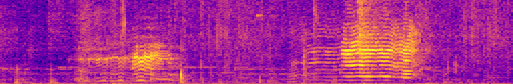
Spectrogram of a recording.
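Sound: goat bleating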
